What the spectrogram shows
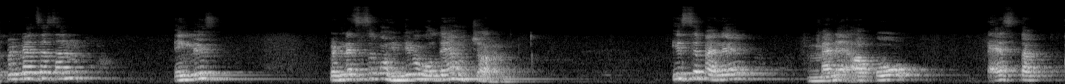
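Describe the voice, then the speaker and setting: A man from India teaching English pronunciation at a board, slow and repetitive, checking that his students follow. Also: sits high. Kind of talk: classroom lesson explaining at a board. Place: classroom with a board. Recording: roomy echo, far from the mic.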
